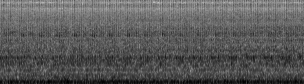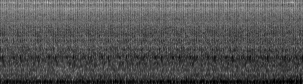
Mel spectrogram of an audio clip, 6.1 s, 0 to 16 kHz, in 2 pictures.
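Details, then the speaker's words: 2000 Ford Excursion XLT 7.3L Powerstroke diesel 4WD, heard under the hood: steady even idle with usual light clatter, no irregular knocks or misses; engine sounds healthy. "All right, let me show you back underneath the hood so you can hear it running and idling."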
